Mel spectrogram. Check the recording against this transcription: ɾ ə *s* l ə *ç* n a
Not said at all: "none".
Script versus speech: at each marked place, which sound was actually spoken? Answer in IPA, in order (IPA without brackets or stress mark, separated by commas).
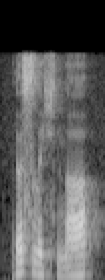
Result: s, ç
